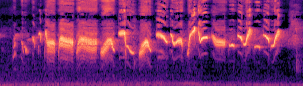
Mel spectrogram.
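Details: Chinese hwamei, a tame contest bird greeting the dawn, pours out a continuous run of loud, varied whistles, swooping up and down in quick rolling phrases with a few harsher notes, steady for about five seconds.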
